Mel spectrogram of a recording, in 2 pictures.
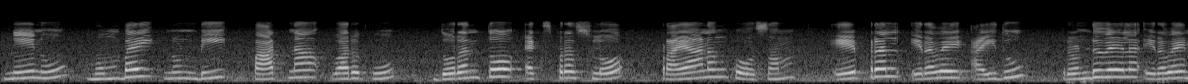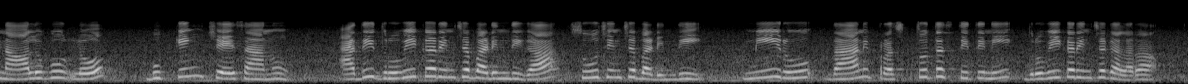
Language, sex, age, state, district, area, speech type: Telugu, female, 45-60, Andhra Pradesh, Eluru, urban, read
